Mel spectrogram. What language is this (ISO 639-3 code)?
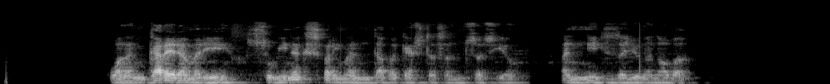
cat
